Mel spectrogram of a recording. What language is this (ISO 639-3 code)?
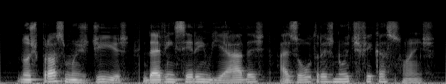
por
